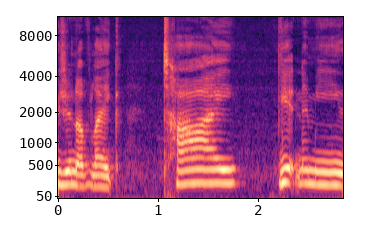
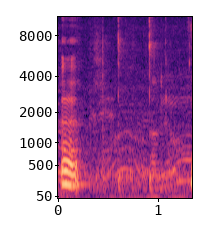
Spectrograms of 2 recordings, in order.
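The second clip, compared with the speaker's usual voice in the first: normal talking voice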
